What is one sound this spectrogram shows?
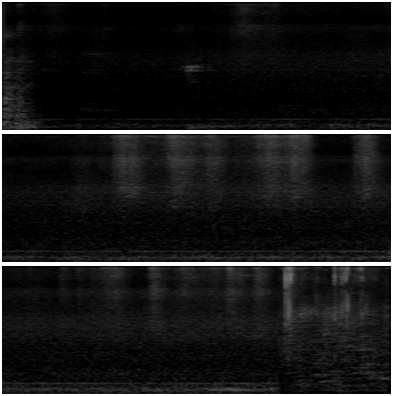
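A low hum of aircraft engines drones steadily outdoors.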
